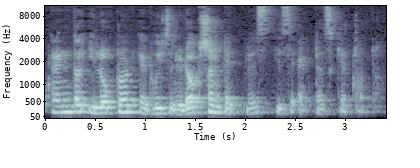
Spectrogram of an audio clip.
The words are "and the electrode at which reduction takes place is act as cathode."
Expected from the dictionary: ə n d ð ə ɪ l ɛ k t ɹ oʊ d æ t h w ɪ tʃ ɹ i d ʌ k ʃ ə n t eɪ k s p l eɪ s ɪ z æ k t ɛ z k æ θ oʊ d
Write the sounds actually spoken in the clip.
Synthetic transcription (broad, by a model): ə n d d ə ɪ l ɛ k t oʊ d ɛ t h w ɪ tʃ ɹ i d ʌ k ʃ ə n t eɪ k p l eɪ s ɪ z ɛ k t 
